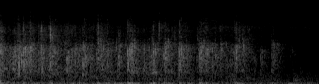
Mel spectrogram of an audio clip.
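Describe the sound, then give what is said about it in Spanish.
Loud, sustained applause from an audience clapping for Jesus, a dense wash of many hands clapping steadily throughout before tapering slightly at the end. “Vamos a darle un aplauso fuerte a Jesús si usted lo cree.”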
